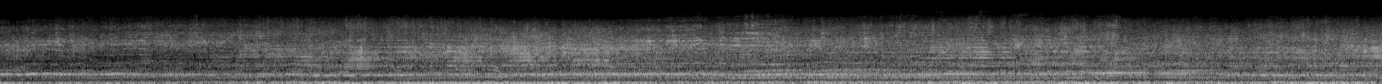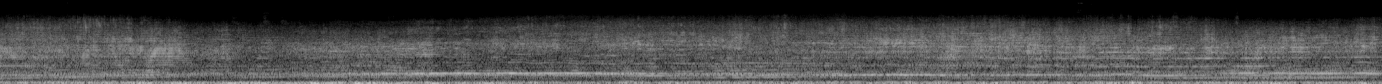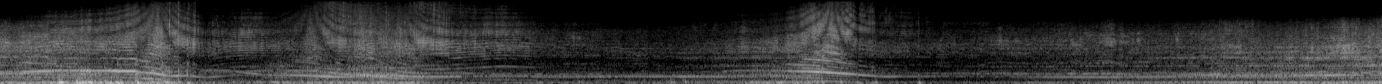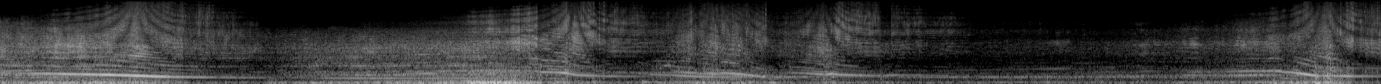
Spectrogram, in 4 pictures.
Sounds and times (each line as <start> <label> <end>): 0.0 motorcycle grand prix 55.2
